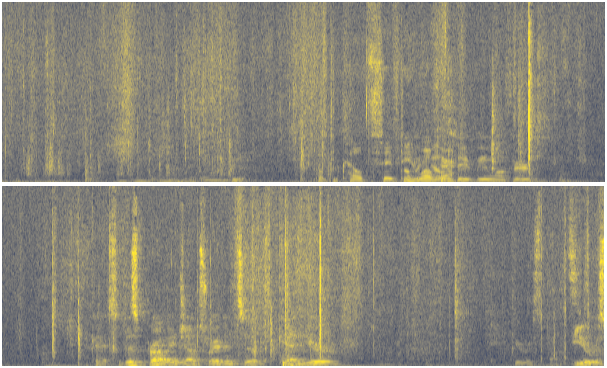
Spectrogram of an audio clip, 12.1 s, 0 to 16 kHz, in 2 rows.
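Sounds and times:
soft murmured voice: 0:01.2 - 0:05.4.

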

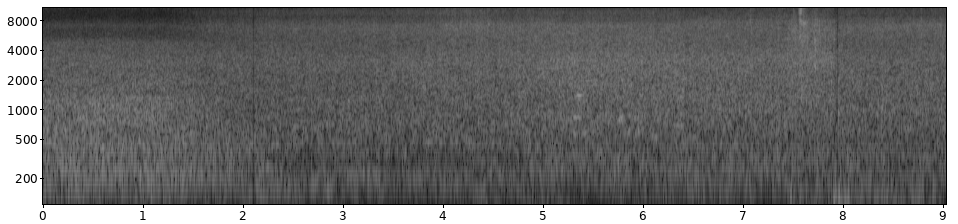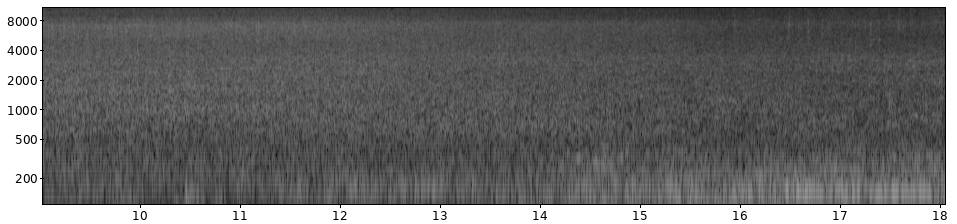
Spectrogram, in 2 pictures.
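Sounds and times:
rushing falling water: 0:00.0 - 0:18.0.

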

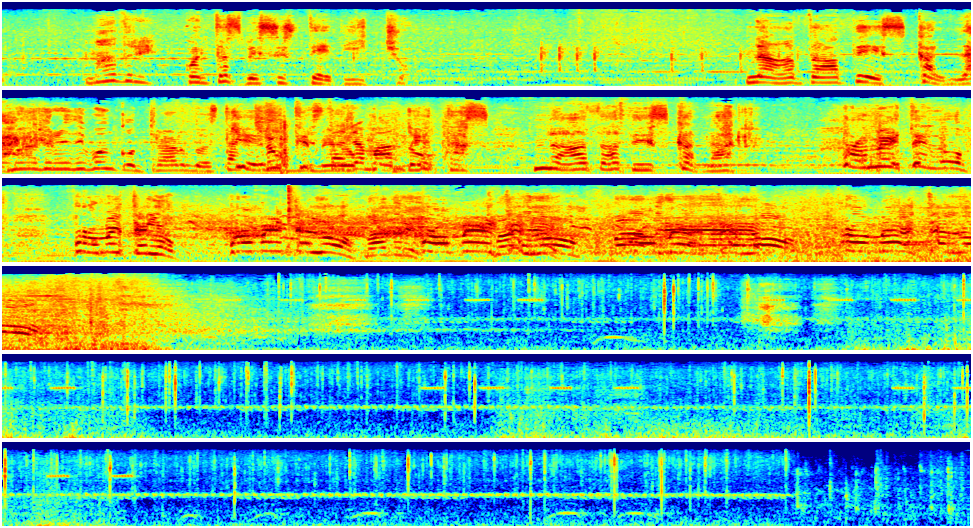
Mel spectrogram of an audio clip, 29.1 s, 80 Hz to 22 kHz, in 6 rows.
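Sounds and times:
campfire crackling and popping: 0:00.0 - 0:13.6, 0:15.7 - 0:29.0
low rumble: 0:00.0 - 0:25.2
night insects chirping: 0:00.0 - 0:28.3.

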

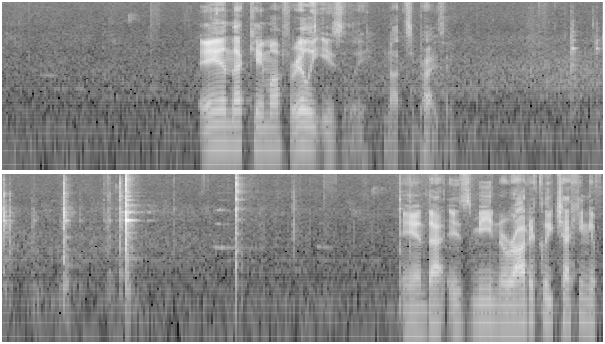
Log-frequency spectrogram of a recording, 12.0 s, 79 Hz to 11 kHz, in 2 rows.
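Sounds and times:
metallic clinks: 0:05.7 - 0:07.6.

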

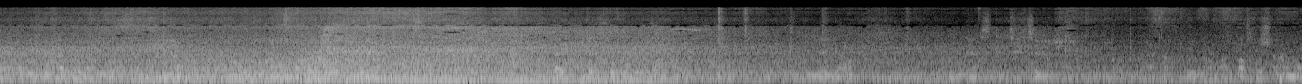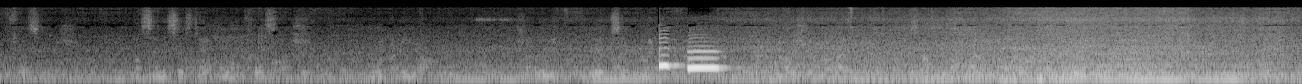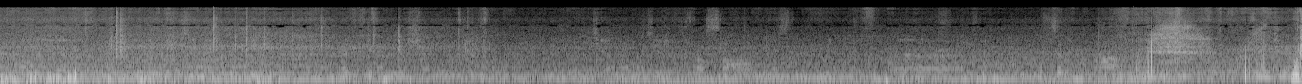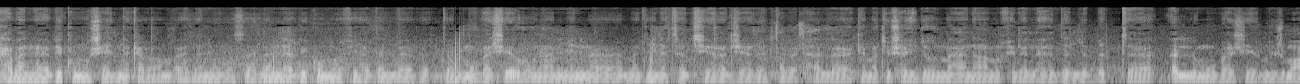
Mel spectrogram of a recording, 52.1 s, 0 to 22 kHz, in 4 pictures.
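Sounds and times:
street noise: 0:00.0 - 0:52.0
high-pitched toots: 0:19.6 - 0:20.5.

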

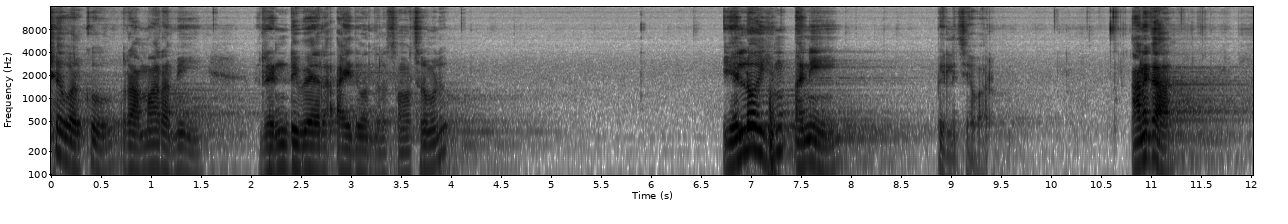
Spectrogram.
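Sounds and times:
man speaking: 0:06.8 - 0:08.0, 0:08.8 - 0:09.5, 0:10.7 - 0:11.4.

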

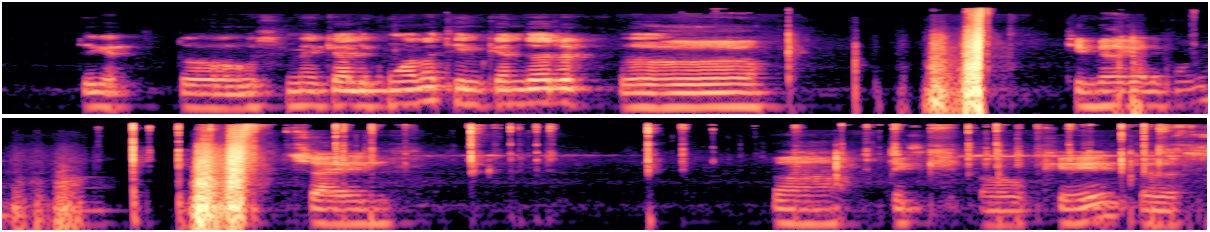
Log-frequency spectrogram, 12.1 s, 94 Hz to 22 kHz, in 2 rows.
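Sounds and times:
computer keyboard typing: 0:06.7 - 0:07.0, 0:07.6 - 0:12.0.

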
